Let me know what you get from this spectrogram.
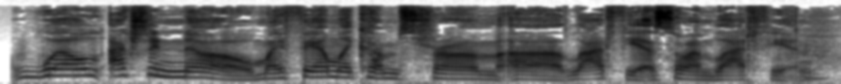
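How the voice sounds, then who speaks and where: A woman's voice: deep voice, lively intonation, normal speed, a bit bright, dry recording. A woman playing a polite, hesitant young student applying for volunteer work in a scripted exam listening dialogue. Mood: polite, thoughtful.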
